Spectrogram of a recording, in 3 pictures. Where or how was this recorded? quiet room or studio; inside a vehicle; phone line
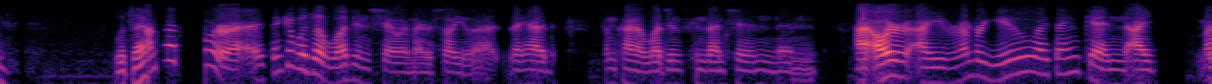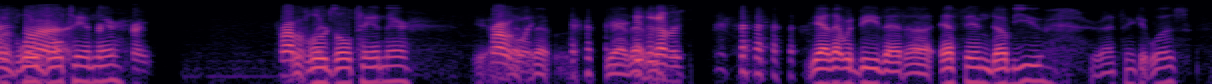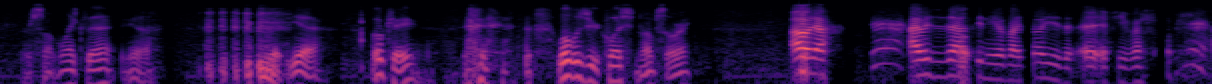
phone line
